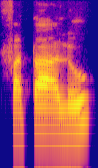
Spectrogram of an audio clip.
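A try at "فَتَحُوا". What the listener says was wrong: آپ لام کیوں لا رہے ہیں؟ فتح جی فتح وہ کہاں سے لا رہے ہیں؟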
